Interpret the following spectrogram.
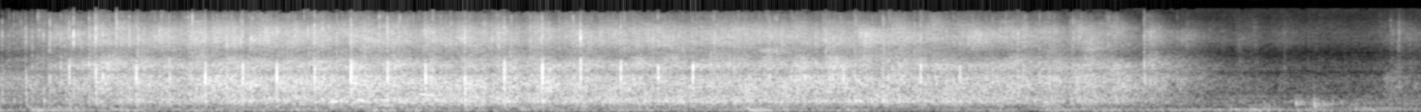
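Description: Audience applause after a jazz choir's song ends: dense clapping that rises quickly, holds steady, and dies away about nine seconds in.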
